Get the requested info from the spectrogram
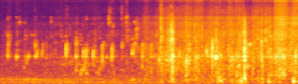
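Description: Light water dripping and trickling through the first half. About halfway through, louder rustling and soft taps take over as cards are laid down on a cloth-covered table.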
